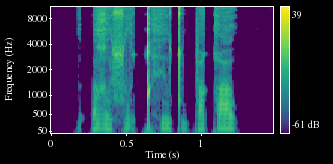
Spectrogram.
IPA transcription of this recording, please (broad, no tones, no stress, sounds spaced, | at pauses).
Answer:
ʔ ə ʁ ɪ sʷ a ǃʰ ɪ tʷ ɪ p ɪ q u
